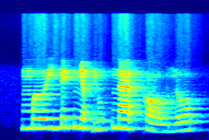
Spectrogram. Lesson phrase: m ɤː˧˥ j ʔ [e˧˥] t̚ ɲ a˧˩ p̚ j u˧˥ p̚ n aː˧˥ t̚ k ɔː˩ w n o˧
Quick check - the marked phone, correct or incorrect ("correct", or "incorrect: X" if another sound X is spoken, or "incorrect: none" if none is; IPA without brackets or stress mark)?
correct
